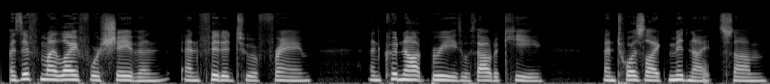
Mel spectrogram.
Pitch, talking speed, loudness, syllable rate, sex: 190 Hz, 185 wpm, -18 LUFS, 4.9 syllables/s, female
